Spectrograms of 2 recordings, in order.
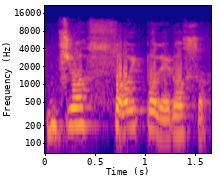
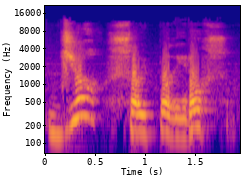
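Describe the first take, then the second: First: It is rattled off mechanically like a parrot. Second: It is said with felt conviction and strength.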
